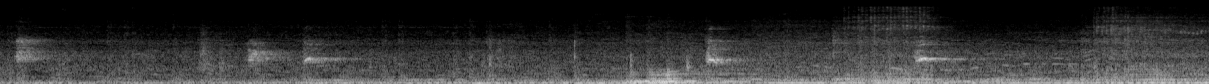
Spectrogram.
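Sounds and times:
car engines rumbling: 0.0s - 12.0s
dog yelping: 2.5s - 3.6s, 9.2s - 9.7s.

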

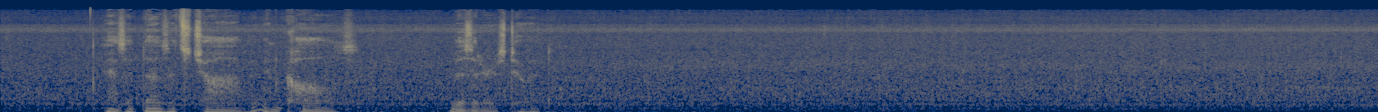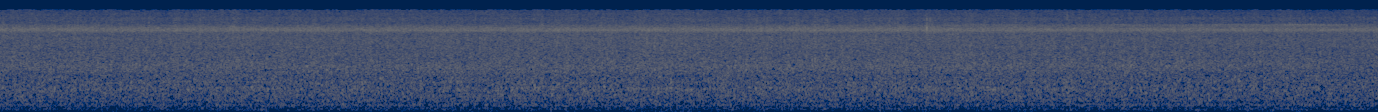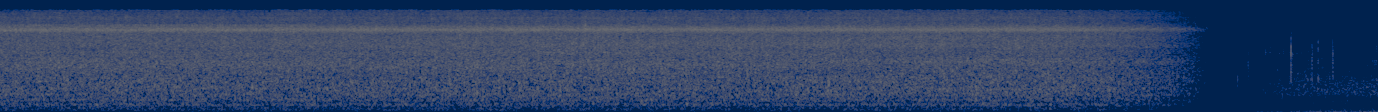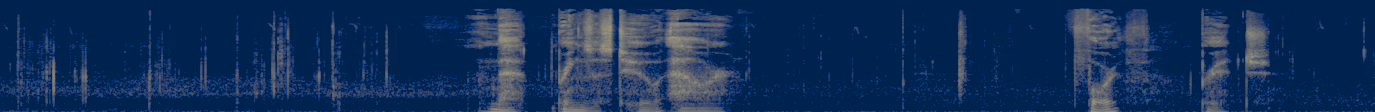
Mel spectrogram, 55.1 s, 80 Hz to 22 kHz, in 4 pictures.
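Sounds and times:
river water rushing: 0.0s - 39.7s.

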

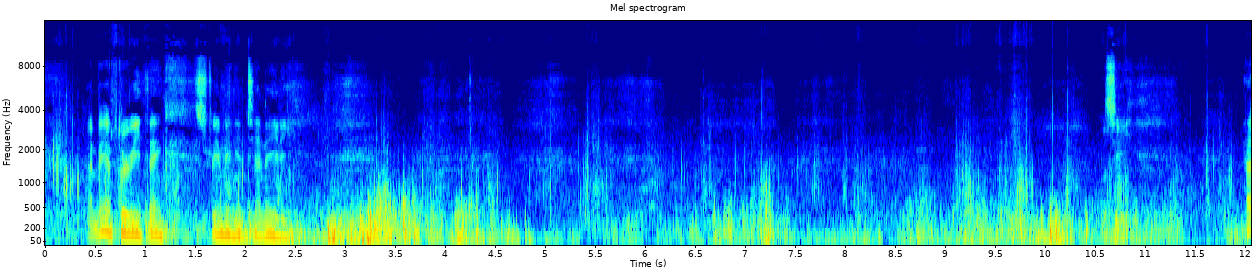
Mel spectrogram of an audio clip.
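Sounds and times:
footsteps in snow: 0.0s - 12.0s.

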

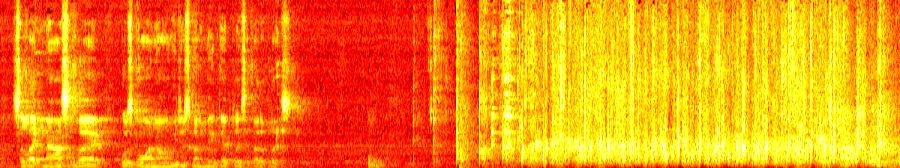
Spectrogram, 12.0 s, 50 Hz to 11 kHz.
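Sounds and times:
audience applauding: 6.1s - 12.0s.

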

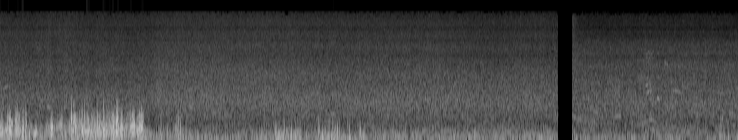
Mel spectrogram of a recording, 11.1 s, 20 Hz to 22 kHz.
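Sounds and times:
wind buffeting microphone: 0.0s - 8.4s
steady outdoor hiss: 0.0s - 11.0s.

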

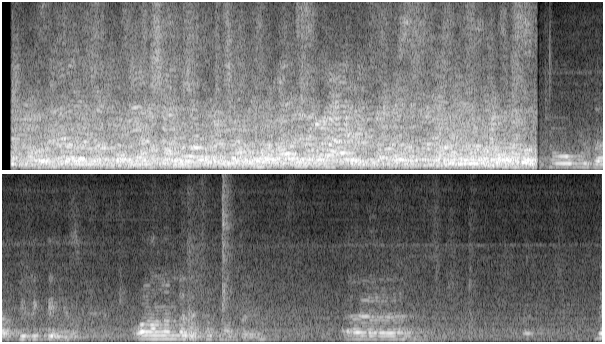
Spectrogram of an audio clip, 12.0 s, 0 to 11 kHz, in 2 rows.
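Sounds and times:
crowd chatter: 0.1s - 8.3s.

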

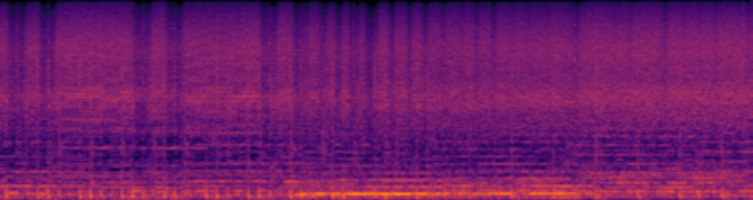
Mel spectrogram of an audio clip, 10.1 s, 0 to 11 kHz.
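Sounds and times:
death metal music: 0.0s - 10.0s
heavily distorted guitars: 0.0s - 10.0s.

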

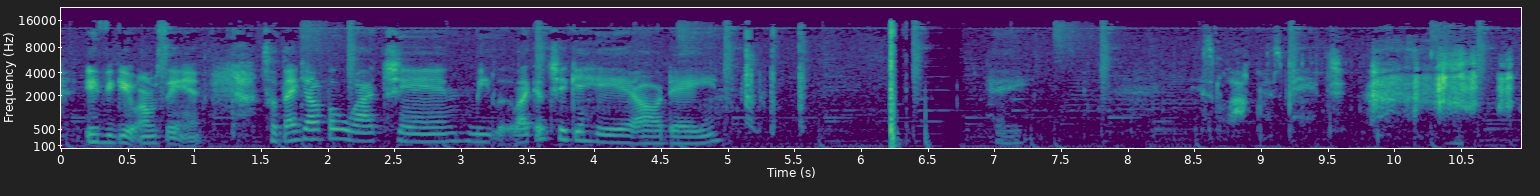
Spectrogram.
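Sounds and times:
woman whispering: 8.6s - 9.7s.

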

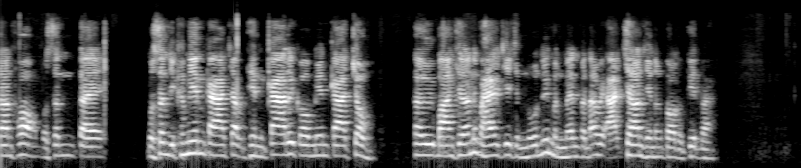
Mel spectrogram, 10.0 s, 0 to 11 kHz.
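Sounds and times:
man speaking: 0.0s - 1.3s, 1.9s - 9.0s.

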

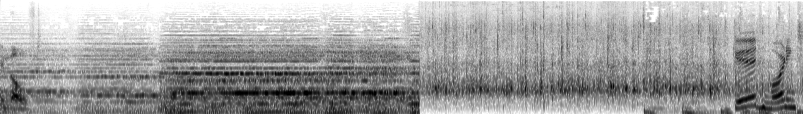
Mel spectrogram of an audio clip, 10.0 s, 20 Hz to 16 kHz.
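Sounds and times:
horses hooves clip-clopping on pavement: 5.3s - 10.0s.

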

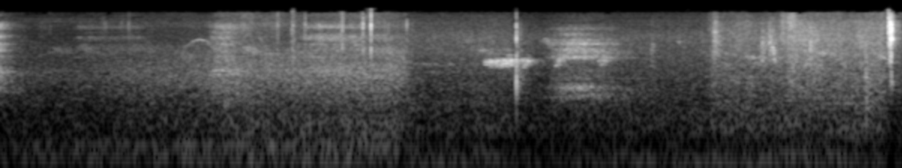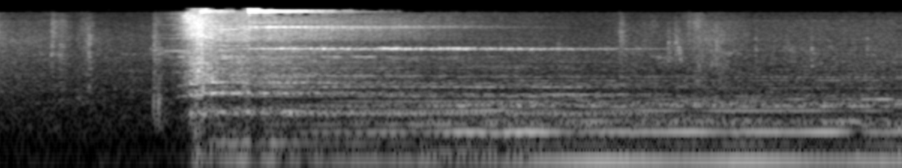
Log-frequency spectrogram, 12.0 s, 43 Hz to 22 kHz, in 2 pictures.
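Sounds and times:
traffic: 0.0s - 7.2s
music with low held chord: 7.2s - 12.0s.

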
